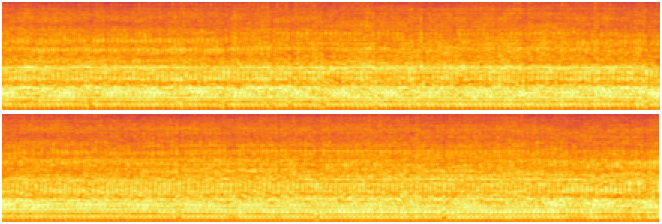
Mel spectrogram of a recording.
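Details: Subaru electric-start pressure washer single-cylinder after oil refill, watched for leaks (over-soaked air filter suspected): steady, even buzz at constant speed, no stumbles or knocking; a little pop afterward; runs healthily.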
